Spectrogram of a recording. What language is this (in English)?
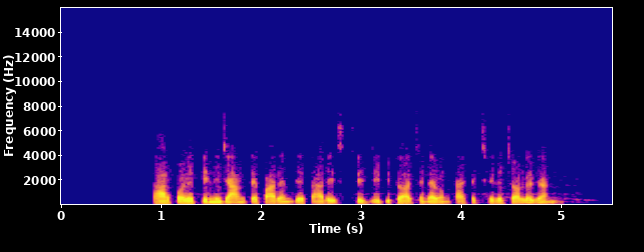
Bangla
